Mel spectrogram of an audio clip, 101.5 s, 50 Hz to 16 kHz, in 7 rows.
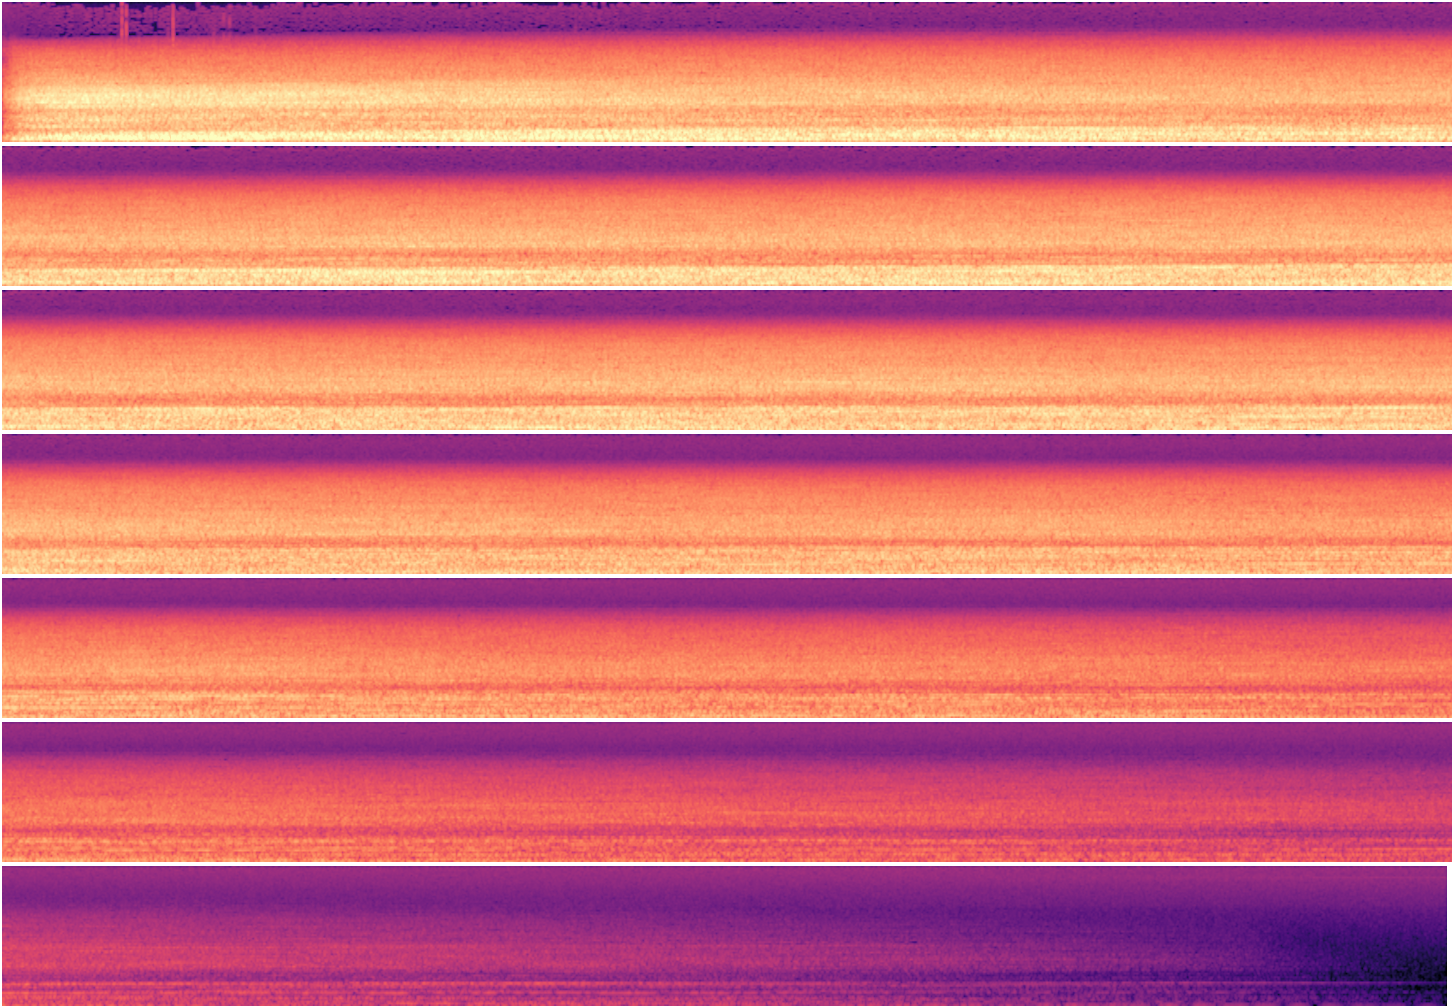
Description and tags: Alien Spacecraft taking off 006
Alien Spacecraft taking off
Alien, Aliens, Game-Creation, Hyperdrive, Outer, Outer-Space, SciFi, Shuttle, Space, Spaceship, Spaceshuttle, Warp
